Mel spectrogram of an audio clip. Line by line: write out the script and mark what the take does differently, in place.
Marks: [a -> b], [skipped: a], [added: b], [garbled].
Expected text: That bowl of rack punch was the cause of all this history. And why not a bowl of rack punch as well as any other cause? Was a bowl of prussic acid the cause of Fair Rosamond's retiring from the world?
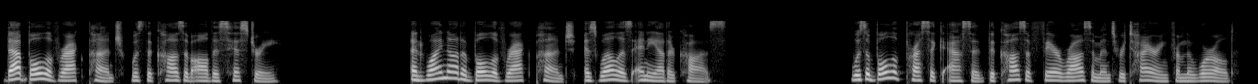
That bowl of rack punch was the cause of all this history. And why not a bowl of rack punch as well as any other cause? Was a bowl of prussic acid the cause of Fair Rosamond's retiring from the world?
